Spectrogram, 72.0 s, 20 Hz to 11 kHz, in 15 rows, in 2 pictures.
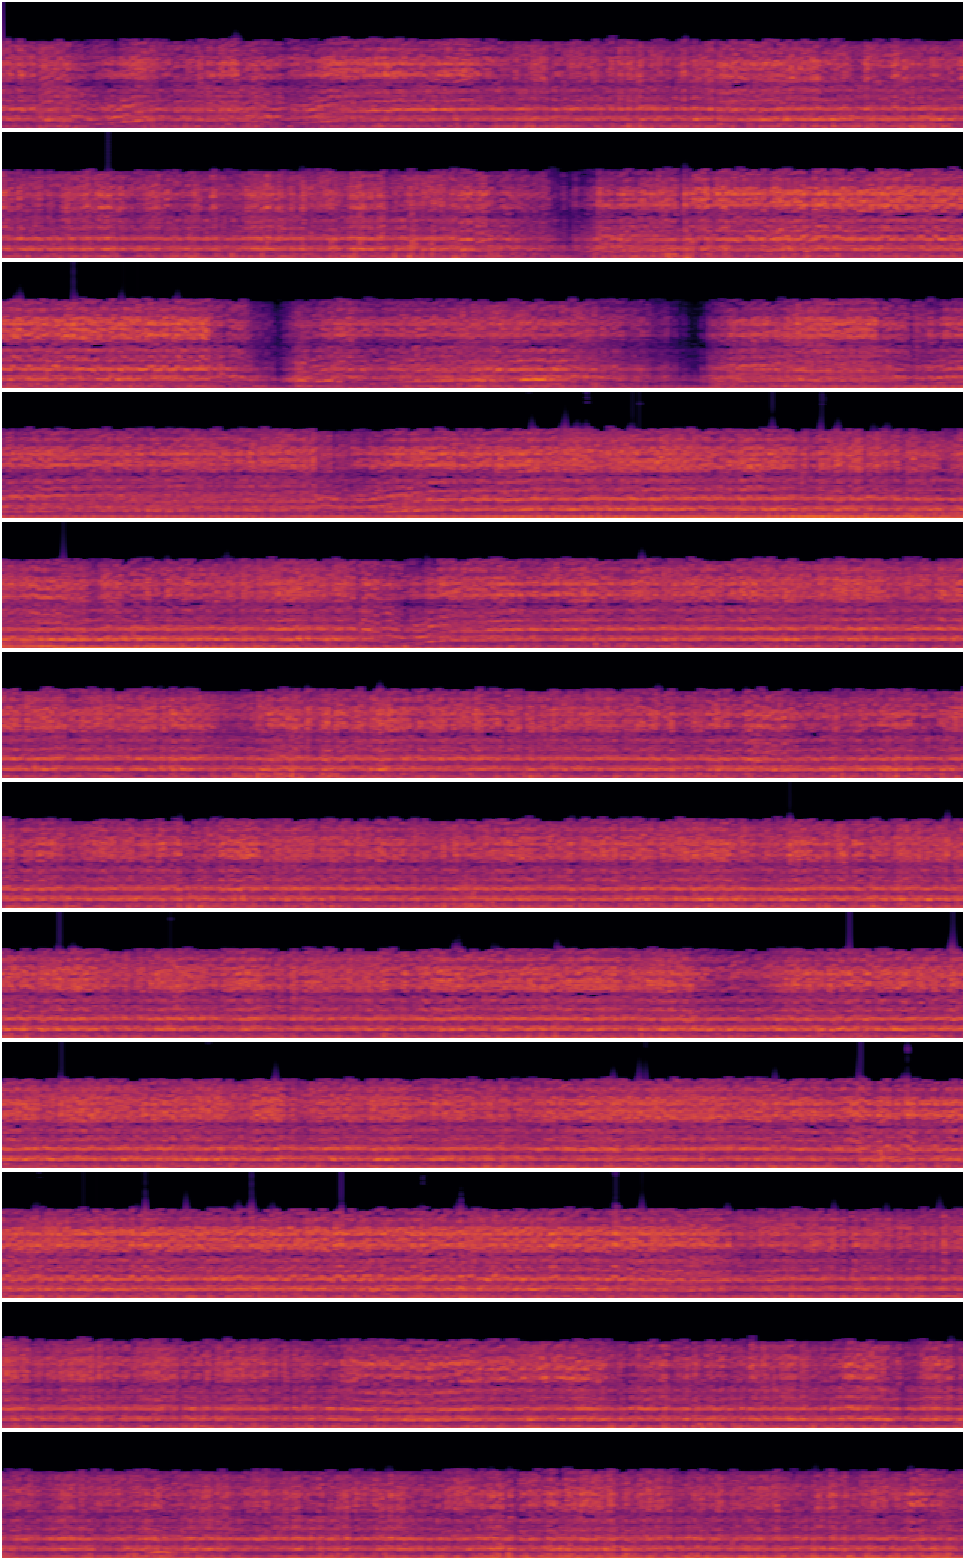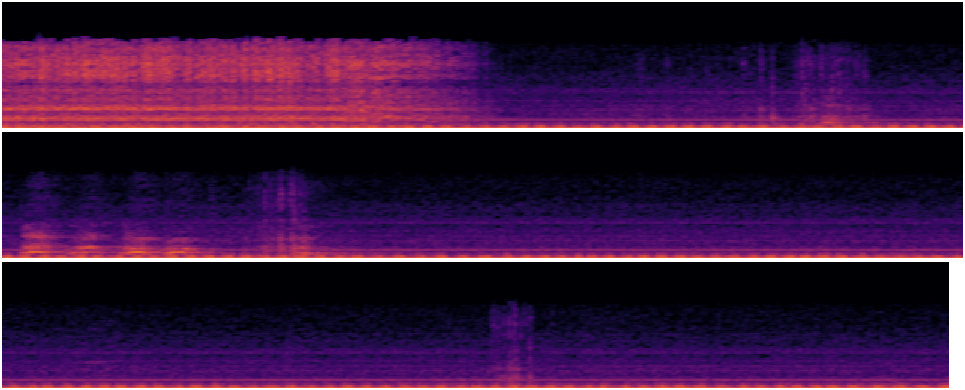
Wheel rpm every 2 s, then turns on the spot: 160, 230, 230, 170, 180, 150, 120, 170, 210, 220, 200, 220, 230, 230, 230, 240, 230, 230, 230, 230, 230, 210, 200, 210, 230, 230, 230, 230, 230, 210, 10, 0, 0, 0, 0, 0.
none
